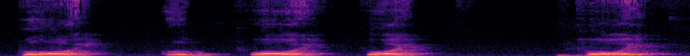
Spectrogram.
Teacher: sudden release of air when you say boy it begins again it starts with that closed position closed position and you release suddenly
